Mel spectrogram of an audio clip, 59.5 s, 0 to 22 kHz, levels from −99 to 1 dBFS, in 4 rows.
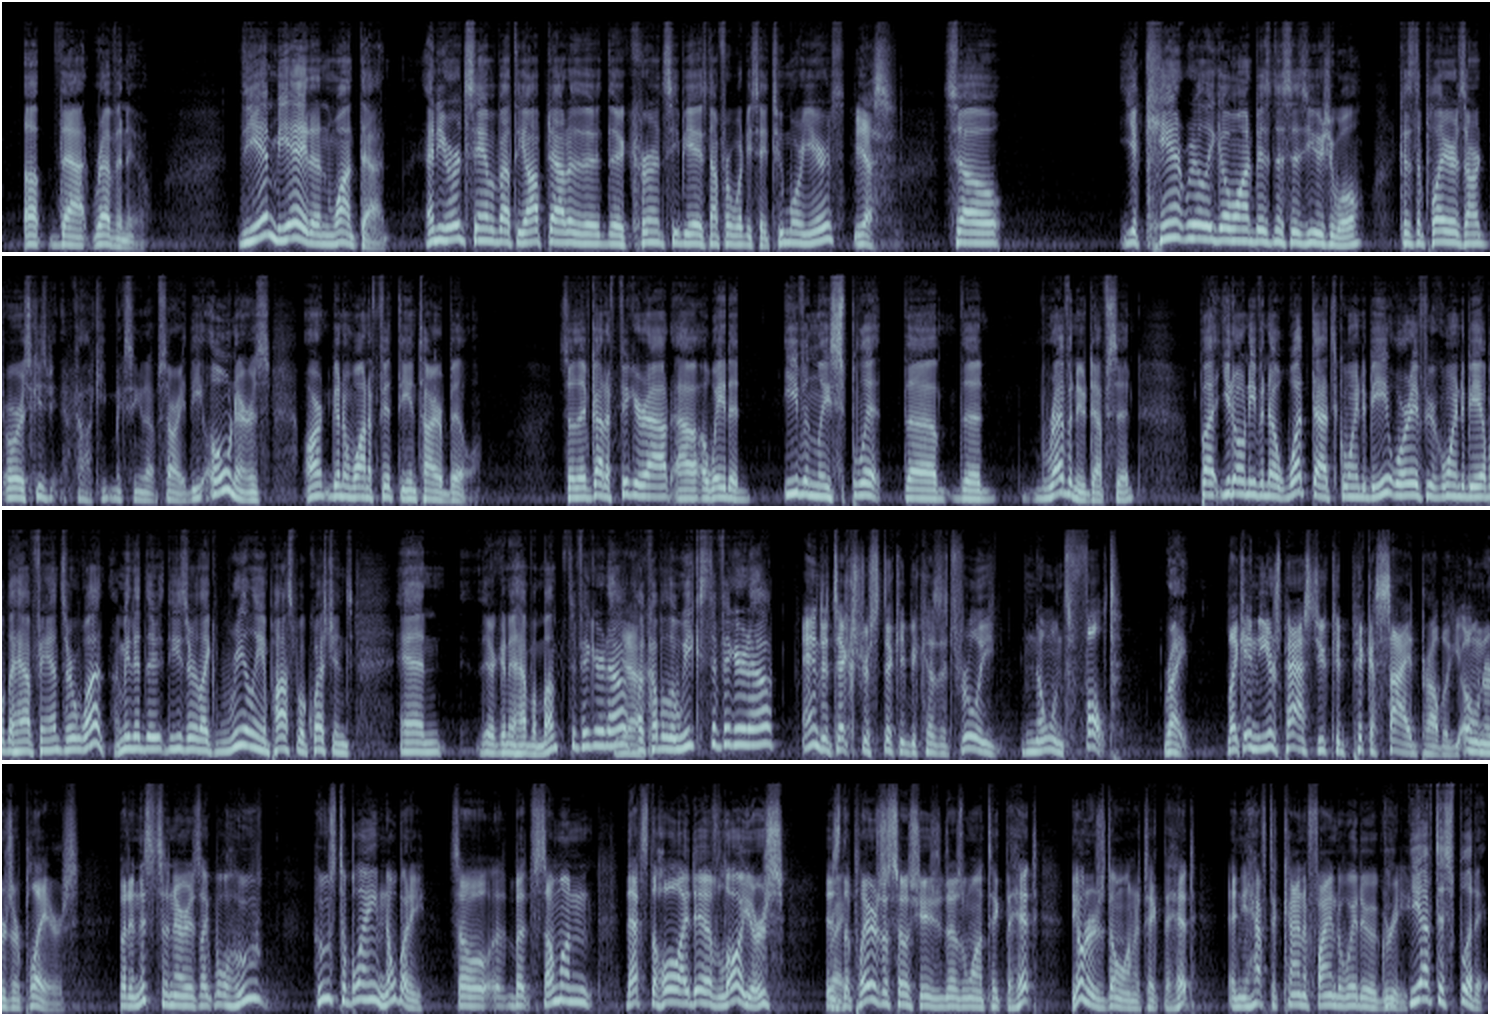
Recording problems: uneven, jittery; strongly; from 2 to 55 s

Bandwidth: 15.5 kHz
